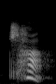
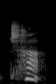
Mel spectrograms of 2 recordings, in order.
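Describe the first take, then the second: First: The syllable has a sharp falling tone. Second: The same.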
